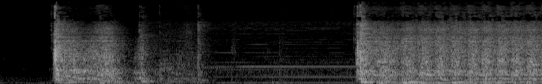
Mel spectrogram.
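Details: RB30 turbo converted VN Commodore, first start after self-wiring, manual ECU on automatic loom: starter cranks in uneven bursts with pauses but never catches; battery seems low and no oil pressure yet after engine sat upside down without oil. Cause unconfirmed.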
